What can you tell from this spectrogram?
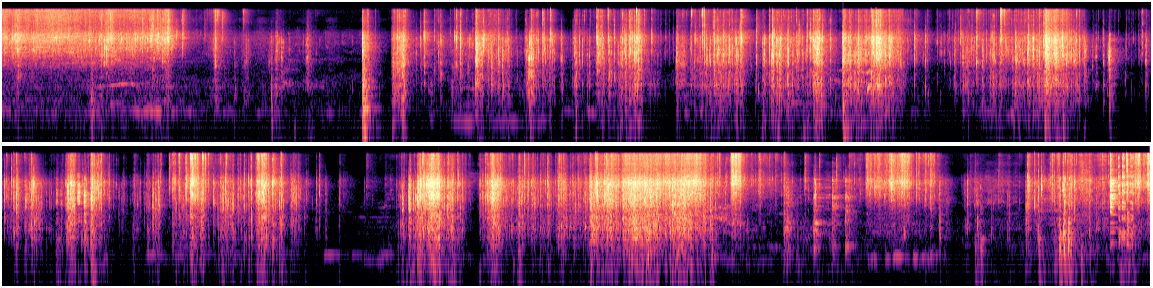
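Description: Plastic packaging of chicken burger patties crinkling and rustling in irregular bursts as the bag is opened and the patties are pulled out, with music underneath.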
